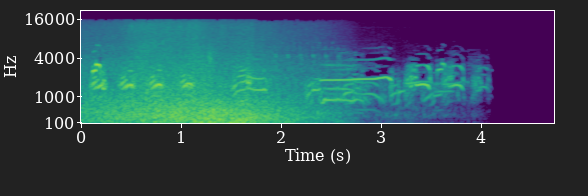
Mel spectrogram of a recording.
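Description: Birds calling in short honks repeated about four times a second over a rushing noise, then a flurry of sliding calls that cuts off about four seconds in.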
